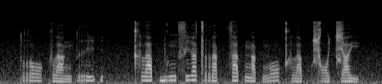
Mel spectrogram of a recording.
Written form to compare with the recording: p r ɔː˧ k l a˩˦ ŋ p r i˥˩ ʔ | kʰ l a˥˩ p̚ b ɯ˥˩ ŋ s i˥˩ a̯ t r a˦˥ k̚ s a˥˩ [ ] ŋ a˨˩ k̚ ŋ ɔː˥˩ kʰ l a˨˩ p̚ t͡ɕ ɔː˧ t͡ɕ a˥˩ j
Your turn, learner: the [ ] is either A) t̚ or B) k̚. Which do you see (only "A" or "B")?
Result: A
